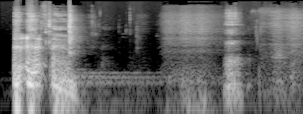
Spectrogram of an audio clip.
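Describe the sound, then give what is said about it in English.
A loud cough bursts out at the start, followed by a low rumbling hum and then a few quieter, breathy throat-clearing rasps. “You don't have to try to cough over it.”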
